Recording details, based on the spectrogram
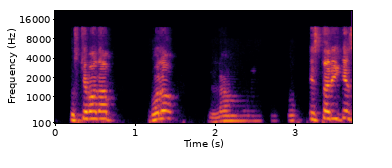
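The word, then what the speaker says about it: लं: उसमें क्या करना है, जैसे एग्जांपल के तौर पर रूट चक्रा का जो बीज मंत्र है वो है लम, LAM, लम। तो उसमें उच्चारण चलता है लम।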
